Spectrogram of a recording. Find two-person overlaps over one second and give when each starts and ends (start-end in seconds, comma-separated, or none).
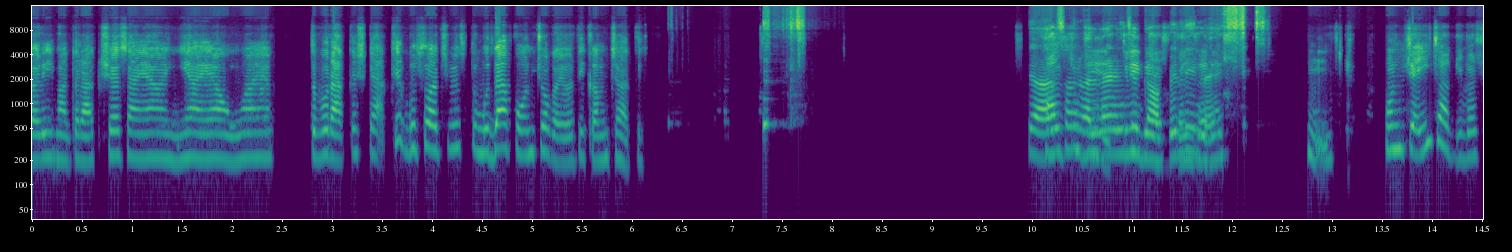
10.1-11.9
